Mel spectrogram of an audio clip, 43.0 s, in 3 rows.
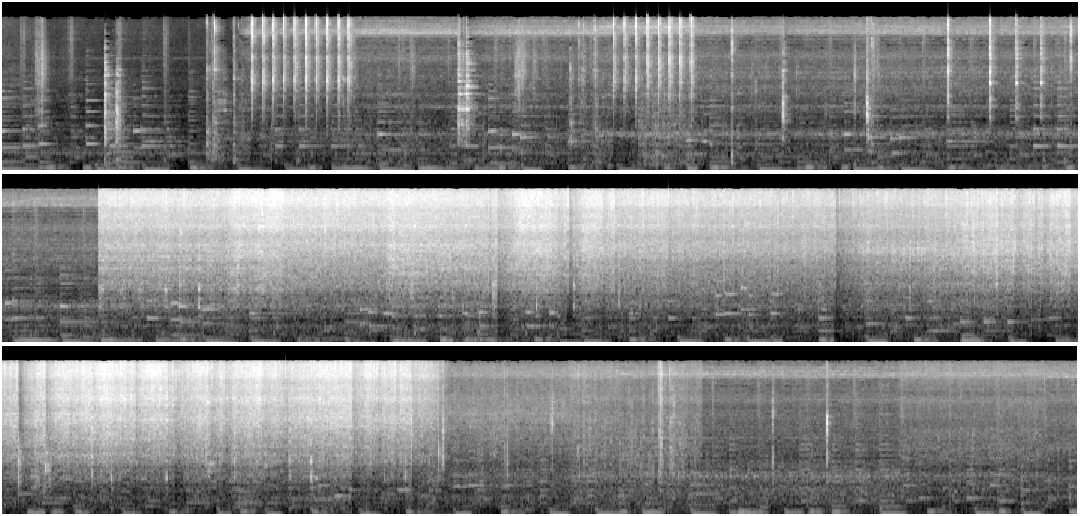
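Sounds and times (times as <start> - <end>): chopsticks clicking against pan: 3.2 - 4.9, 7.9 - 9.8, 12.6 - 14.4
food sizzling in hot oil: 3.2 - 43.0.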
